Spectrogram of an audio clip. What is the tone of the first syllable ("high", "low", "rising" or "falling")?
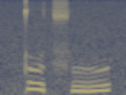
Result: falling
